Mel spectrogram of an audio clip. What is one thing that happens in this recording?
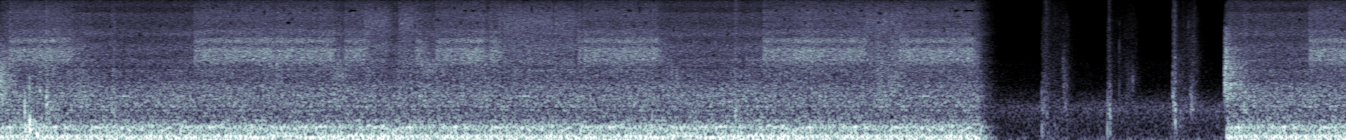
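A pressure washer sprays water in a steady hissing rush.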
